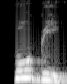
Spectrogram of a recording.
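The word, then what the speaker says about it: Huobi: ok l'ancien nom c'était Hubi je n'ai pas dit ou bien j'ai dit H h prononciation h pas le WBI que vous connaissez là ok donc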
